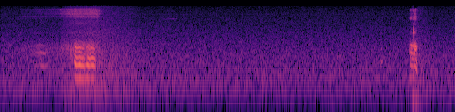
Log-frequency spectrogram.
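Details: Close-miked domestic cat asleep in a box, breathing noisily due to an underlying disease that makes it sound snotty and sneeze constantly; one rattling, bubbly breath, a long quiet pause, then a short sharp snort.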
